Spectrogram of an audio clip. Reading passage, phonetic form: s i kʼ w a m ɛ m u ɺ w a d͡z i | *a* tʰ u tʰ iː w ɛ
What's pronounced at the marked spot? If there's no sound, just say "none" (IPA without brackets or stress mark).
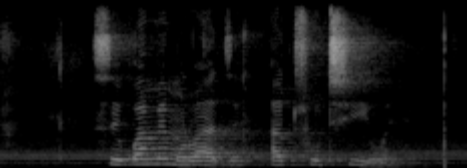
a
